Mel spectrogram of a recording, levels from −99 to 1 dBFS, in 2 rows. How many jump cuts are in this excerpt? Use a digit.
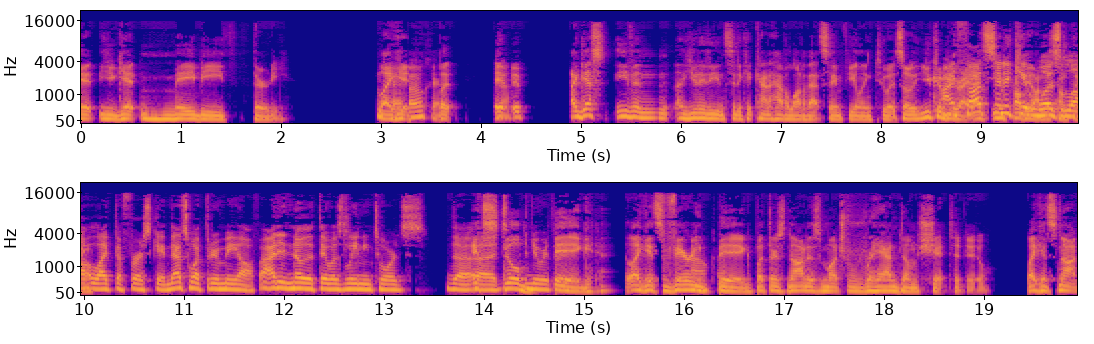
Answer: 1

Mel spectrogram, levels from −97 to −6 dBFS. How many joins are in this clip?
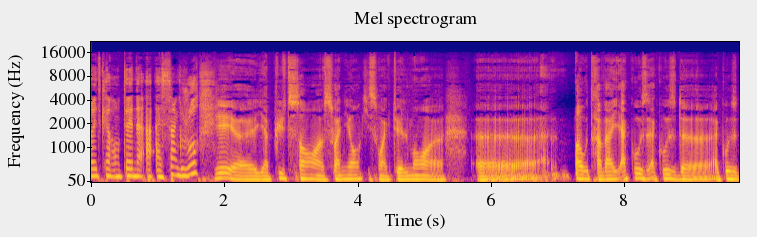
1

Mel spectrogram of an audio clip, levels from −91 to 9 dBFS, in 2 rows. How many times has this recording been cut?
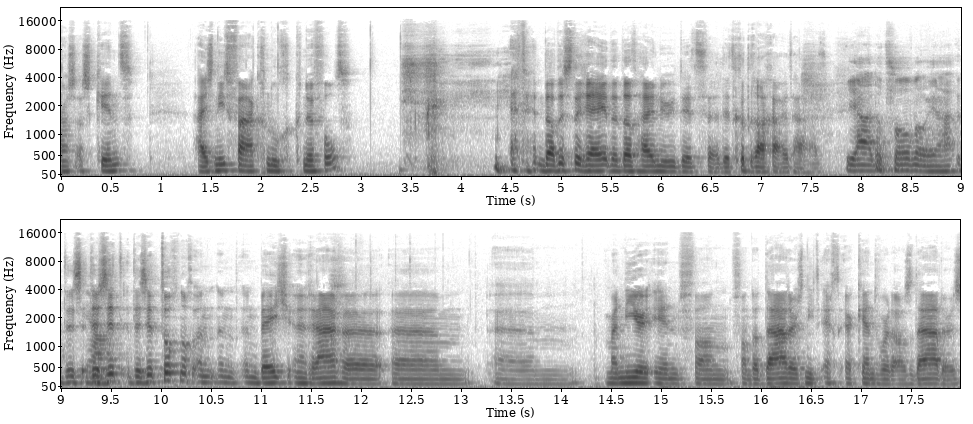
0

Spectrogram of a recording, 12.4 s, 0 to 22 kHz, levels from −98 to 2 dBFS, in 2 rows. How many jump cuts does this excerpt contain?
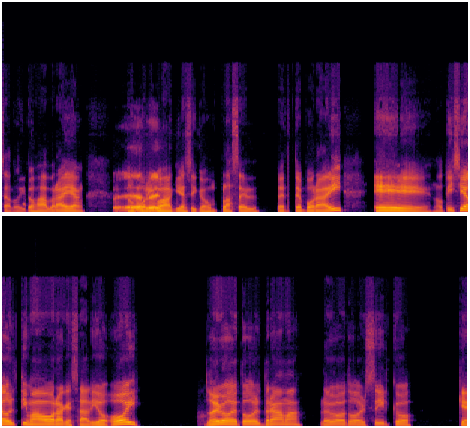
0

